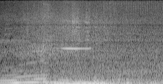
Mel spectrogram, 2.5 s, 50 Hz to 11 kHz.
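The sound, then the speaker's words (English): A tired, worn Ferrari V8 engine revs in a loud, continuous low rumble whose tone dips slightly as it runs, with a thin brief whine above it. “The V8 engine was tired underneath that Ferrari's hood. It hadn't ever run so fast in its entire working life.”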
